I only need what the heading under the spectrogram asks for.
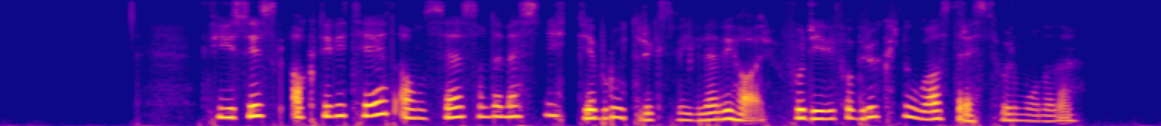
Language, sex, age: Norwegian, female, 35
